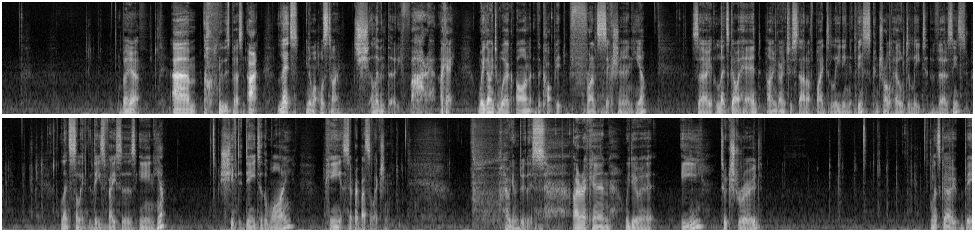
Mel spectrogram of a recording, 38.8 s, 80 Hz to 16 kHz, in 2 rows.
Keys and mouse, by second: 0.0-13.4 middle drag, 5.5 click, 7.0 ctrl+s, 11.6 Tab, 12.3 Tab, 13.4-14.4 drag, 14.4-15.9 shift+middle drag, 15.9 shift+click, 16.0-21.6 shift+middle drag, 18.0 Delete, 19.5 Tab, 19.8 Tab, 20.1 3, 23.7 shift+d, 25.8 p, 26.6 Tab, 27.0 Tab, 27.6-30.4 middle drag, 27.6 2, 30.2 3, 30.4 right click, 30.6-38.8 shift+middle drag, 32.0 e, 38.3 ctrl+b.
